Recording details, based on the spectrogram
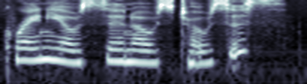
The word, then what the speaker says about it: craniosynostosis: You were born with, let me see if I can say this correctly, craniosynostosis? – That's pretty darn close.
